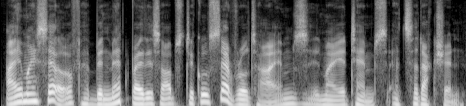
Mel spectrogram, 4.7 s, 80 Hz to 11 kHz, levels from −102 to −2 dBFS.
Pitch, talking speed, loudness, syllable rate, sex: 125 Hz, 195 wpm, -17 LUFS, 5.4 syllables/s, male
